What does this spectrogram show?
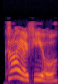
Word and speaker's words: Honfleur: Traditional pronunciation. Caillofior, with the H strongly expirated, like in Locke. It is lost nowadays. The marker fleur, formerly fleur,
